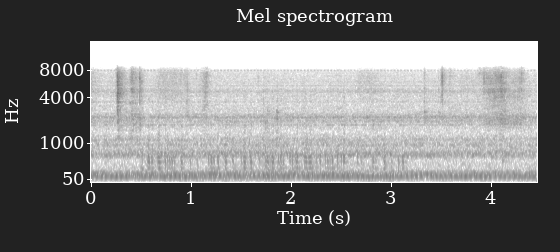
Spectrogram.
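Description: Steady low hum, with faint rustles and a few light clicks of clear plastic as a trading card is slipped into a soft sleeve and a rigid plastic case.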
